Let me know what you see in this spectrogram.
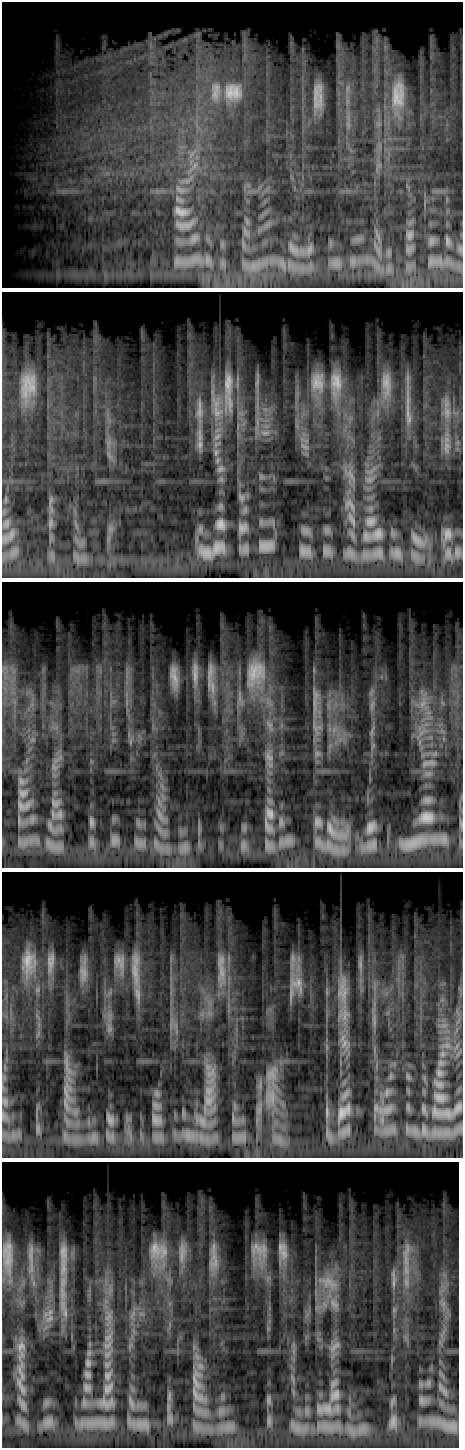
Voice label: english news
